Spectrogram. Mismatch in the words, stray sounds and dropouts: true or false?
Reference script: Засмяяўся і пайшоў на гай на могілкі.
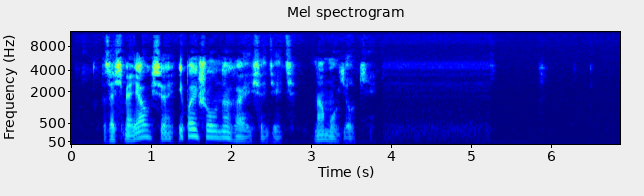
true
